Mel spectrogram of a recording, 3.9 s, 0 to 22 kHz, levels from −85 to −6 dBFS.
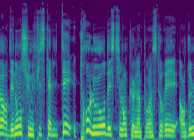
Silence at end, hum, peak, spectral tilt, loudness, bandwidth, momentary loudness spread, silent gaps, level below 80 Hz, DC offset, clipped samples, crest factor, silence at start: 0 s; none; -4 dBFS; -5.5 dB/octave; -19 LUFS; 18 kHz; 6 LU; none; -42 dBFS; under 0.1%; under 0.1%; 14 dB; 0 s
